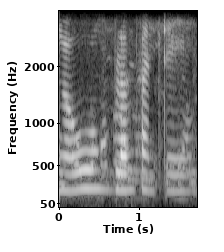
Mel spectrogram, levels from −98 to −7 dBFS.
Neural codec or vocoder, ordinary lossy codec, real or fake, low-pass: none; Opus, 24 kbps; real; 3.6 kHz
